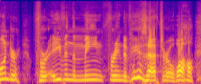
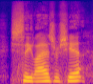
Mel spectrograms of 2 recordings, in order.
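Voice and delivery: ordinary delivery

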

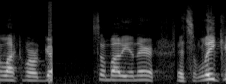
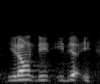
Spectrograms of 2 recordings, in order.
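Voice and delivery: ordinary delivery

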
